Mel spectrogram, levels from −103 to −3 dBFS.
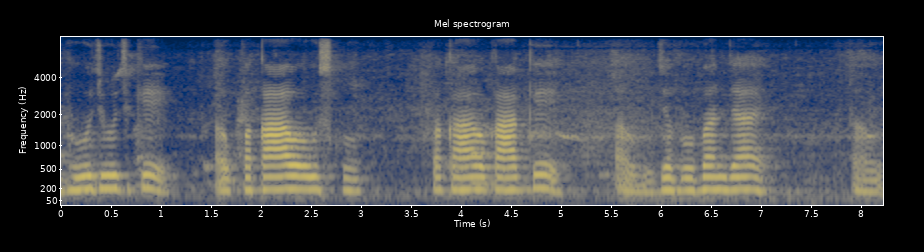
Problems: constant background noise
